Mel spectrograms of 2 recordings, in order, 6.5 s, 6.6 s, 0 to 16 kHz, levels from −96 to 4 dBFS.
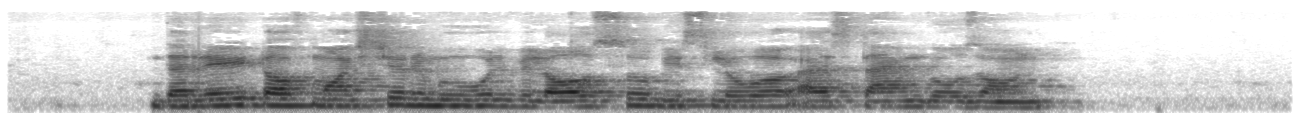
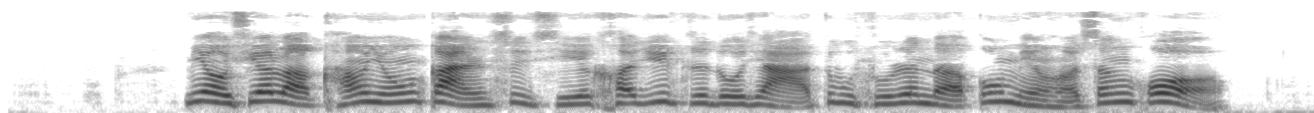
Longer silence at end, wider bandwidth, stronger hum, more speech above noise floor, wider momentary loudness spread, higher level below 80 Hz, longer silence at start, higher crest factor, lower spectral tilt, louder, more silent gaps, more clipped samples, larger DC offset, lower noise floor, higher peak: first, 1.15 s vs 0.45 s; about the same, 11.5 kHz vs 11.5 kHz; neither; second, 46 dB vs 50 dB; second, 8 LU vs 13 LU; first, -60 dBFS vs -72 dBFS; second, 0.75 s vs 0.95 s; about the same, 20 dB vs 20 dB; first, -7 dB/octave vs -5 dB/octave; first, -20 LUFS vs -28 LUFS; neither; neither; neither; second, -65 dBFS vs -77 dBFS; first, -2 dBFS vs -8 dBFS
